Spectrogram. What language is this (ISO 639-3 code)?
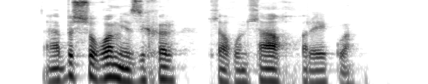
kbd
